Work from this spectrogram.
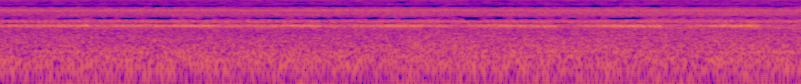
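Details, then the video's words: Outdoor evening chorus of crickets: bright, high chirps pulse in short trains several times a second, with slight gaps every half second, over a steady low hum of ambient noise. "Chihuahua Puppy Laying On Deck with Cricket Sounds"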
